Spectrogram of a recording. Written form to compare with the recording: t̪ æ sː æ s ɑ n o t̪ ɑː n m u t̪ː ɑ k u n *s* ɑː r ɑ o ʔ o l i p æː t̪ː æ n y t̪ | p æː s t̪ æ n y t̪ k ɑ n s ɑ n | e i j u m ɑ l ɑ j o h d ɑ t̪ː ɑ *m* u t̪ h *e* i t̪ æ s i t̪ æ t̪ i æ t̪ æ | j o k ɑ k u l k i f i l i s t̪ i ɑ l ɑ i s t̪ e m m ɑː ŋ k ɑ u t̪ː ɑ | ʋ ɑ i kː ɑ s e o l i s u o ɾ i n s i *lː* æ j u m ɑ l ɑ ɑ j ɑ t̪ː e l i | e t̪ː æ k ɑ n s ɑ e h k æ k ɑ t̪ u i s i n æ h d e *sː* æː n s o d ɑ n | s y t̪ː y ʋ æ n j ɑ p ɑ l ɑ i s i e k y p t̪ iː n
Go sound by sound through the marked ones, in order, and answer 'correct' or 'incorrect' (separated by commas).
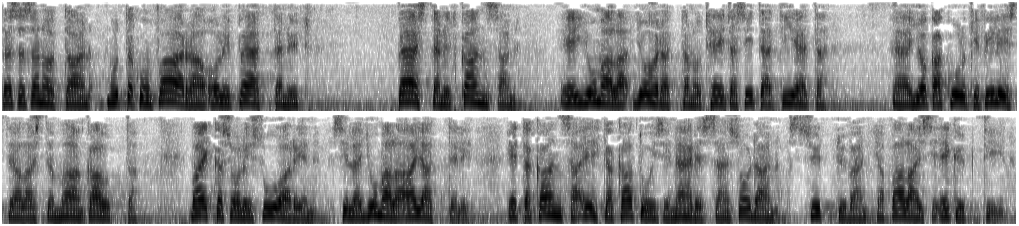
incorrect, incorrect, correct, correct, correct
